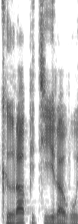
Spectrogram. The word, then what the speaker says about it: 그래피티: 이게 이제 그래피티라고 읽어야 이게 맞는 거다라고 네.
